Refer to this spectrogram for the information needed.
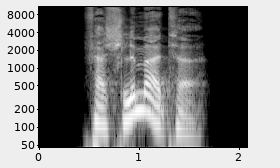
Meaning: inflection of verschlimmern: 1. first/third-person singular preterite 2. first/third-person singular subjunctive II
- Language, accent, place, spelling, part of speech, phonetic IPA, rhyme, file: German, Germany, Berlin, verschlimmerte, adjective / verb, [fɛɐ̯ˈʃlɪmɐtə], -ɪmɐtə, De-verschlimmerte.ogg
